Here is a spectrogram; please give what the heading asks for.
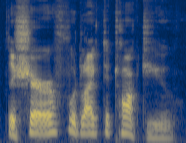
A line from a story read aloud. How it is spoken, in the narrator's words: Deputy Harris sighed, then said to me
